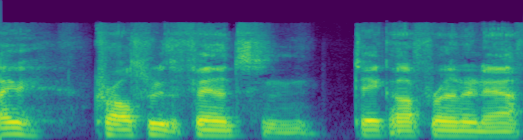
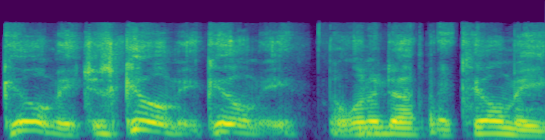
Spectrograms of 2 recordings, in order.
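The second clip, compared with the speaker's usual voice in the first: put-on yelling with higher pitch; 5 semitones higher than usual. Retelling a suspect yelling during an arrest: imitating someone yelling. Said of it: "he starts yelling at me to kill him".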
